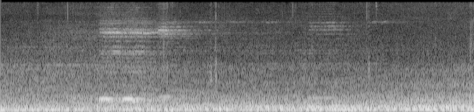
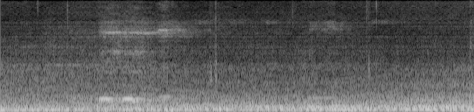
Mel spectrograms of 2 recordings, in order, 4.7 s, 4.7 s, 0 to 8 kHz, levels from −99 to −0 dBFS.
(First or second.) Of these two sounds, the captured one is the first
